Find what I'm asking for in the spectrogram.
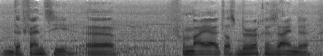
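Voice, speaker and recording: At a moderate pace, a man talks while noticeable background noise plays behind him. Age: 20s. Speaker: junior designer, technical support. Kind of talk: interview.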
